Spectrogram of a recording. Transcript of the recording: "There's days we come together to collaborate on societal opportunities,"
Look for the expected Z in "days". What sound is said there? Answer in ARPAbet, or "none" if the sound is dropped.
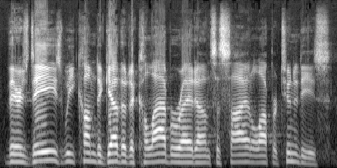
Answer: Z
